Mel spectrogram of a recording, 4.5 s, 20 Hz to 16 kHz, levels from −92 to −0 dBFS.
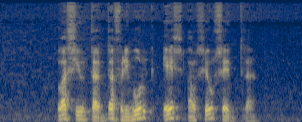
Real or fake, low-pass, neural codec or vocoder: fake; 14.4 kHz; vocoder, 44.1 kHz, 128 mel bands every 256 samples, BigVGAN v2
